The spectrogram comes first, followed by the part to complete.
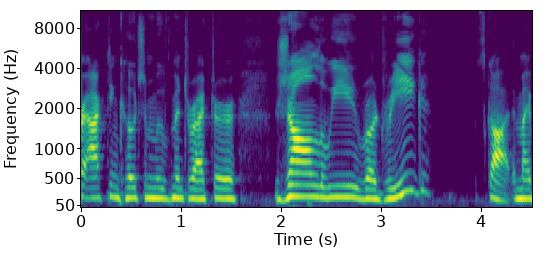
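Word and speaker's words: Jean-Louis Rodrigue: He recently wrote a book with his his friend and collaborator, acting coach and movement director Jean Louie Rodrigue. Scott, am I pronouncing that correctly?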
